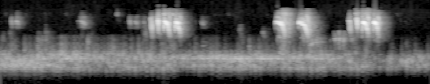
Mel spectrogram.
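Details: Orange-cheeked waxbill (Estrilda melpoda) song: three short bursts of very high, thin, rapid chirps, the second a clear double note, spaced about a second apart above a steady low background hum.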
